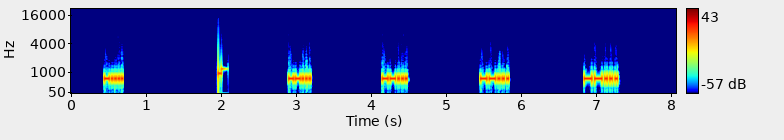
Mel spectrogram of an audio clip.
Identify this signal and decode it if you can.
Morse code, heard as a keyed tone, about 47 wpm, spaced as for 9 wpm, 700 Hz. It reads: 6 7777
